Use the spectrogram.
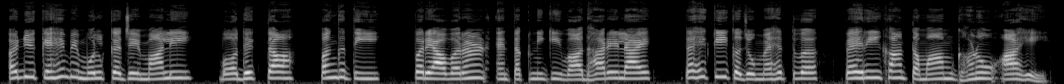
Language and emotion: Sindhi, neutral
